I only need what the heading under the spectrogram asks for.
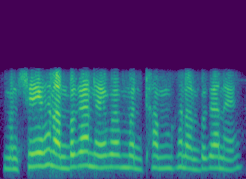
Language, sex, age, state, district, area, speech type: Bodo, female, 30-45, Assam, Udalguri, urban, conversation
